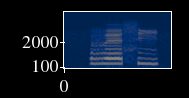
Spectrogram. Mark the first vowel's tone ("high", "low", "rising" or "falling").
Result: high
